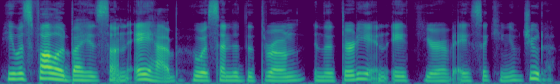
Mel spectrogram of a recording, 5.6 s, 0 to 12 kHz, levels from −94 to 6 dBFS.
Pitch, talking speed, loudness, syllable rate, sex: 170 Hz, 235 wpm, -23 LUFS, 6.1 syllables/s, female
